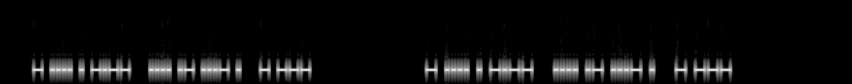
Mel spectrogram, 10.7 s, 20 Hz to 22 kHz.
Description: Morse code, heard as a keyed tone, about 31 wpm, 700 Hz. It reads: THEY HAVE TO THEY HAVE TO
